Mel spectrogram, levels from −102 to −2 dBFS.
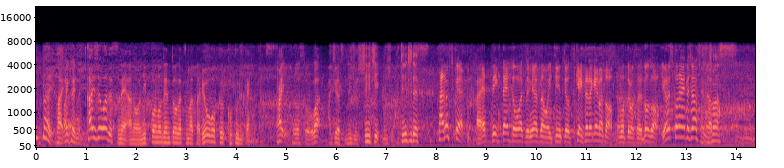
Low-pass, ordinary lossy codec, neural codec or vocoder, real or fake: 7.2 kHz; Opus, 24 kbps; codec, 16 kHz, 8 kbps, FunCodec, trained on LibriTTS, 25 frames a second; fake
